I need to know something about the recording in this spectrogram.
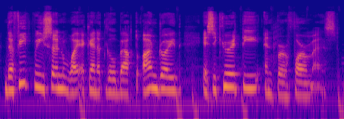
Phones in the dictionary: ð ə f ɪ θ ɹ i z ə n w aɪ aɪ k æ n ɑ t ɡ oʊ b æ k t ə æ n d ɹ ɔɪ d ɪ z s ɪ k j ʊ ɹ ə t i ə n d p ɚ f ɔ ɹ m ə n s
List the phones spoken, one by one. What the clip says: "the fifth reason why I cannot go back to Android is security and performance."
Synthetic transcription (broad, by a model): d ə f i t ɹ i s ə n w aɪ aɪ k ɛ n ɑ t ɡ oʊ b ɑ k t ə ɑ n d ɹ ɔɪ d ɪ s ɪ k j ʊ ɹ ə t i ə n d p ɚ f ɔ ɹ m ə n s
